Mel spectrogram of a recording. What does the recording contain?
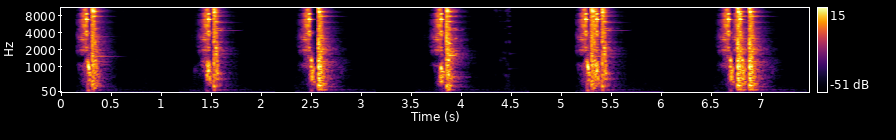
Sound effects > Objects / House appliances
custom knife or bladed projectile thrown lodged on hard surface. inspired by lancer vs true assassin from heavens feel.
